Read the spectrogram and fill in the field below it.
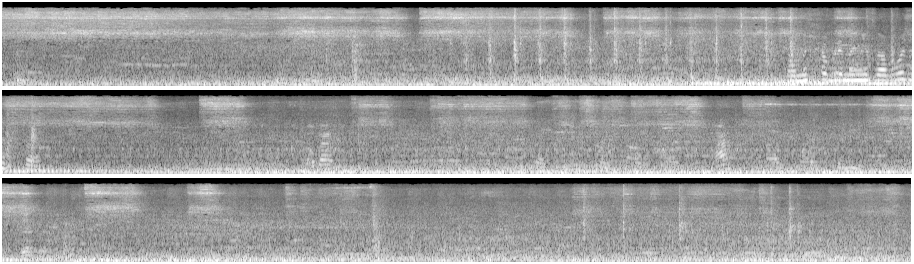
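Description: Traffic passes by on a road outdoors.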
